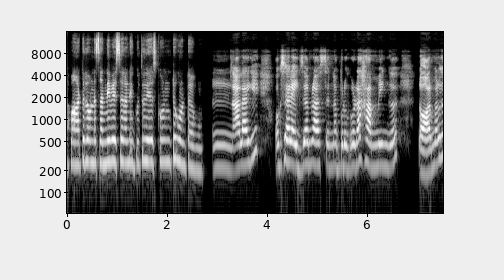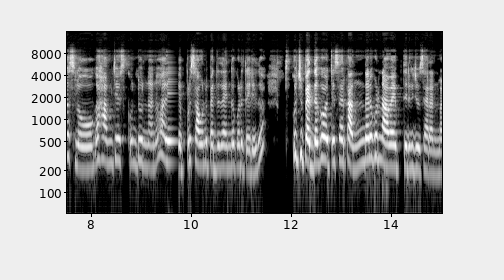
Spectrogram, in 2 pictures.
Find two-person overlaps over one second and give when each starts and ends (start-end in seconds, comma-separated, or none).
none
